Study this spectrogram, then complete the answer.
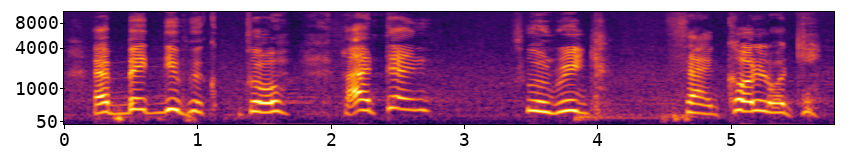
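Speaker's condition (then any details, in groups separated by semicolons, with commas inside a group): Cerebral palsy; affects muscle tone, movement, motor skills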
